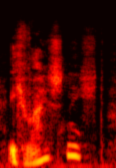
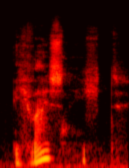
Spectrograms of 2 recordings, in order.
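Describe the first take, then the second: First: Gently voiced, a bit slow, rising; soft puzzled. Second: Hushed, breathless whisper. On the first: Amandus gently puzzled at Ännchen's tears, soft. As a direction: say it softly, puzzled. Same words, softly voiced. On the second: Amandus whispering to weeping Ännchen, hushed. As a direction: breathe it almost without voice. Lover whispers his reply. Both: A narrator's reading.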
